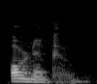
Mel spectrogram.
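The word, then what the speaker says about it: Oroonoko: said Aphra Behn, and it is pronounced Orinoco, although as written is Orinoco.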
